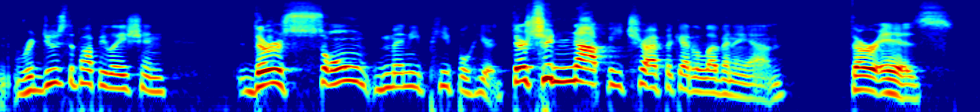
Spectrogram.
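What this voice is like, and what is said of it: Shouting. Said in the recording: “I don't know why I'm shouting.”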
